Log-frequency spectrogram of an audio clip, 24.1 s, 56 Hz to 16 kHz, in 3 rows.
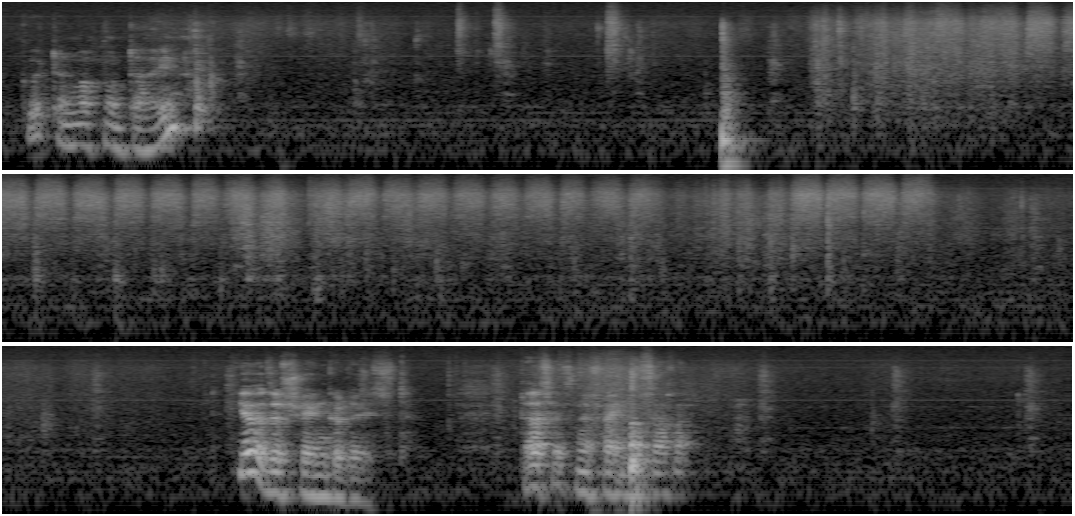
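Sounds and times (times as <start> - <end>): spray bottle sprays: 6.2 - 15.1.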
